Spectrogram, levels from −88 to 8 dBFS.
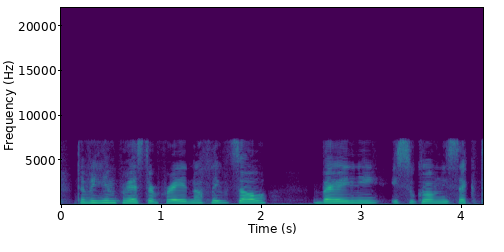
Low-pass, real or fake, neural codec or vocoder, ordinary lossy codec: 7.2 kHz; fake; codec, 16 kHz in and 24 kHz out, 0.4 kbps, LongCat-Audio-Codec, two codebook decoder; none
